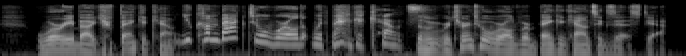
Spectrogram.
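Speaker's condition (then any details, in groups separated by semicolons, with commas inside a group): No condition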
